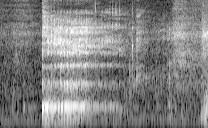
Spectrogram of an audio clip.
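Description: A loud, deep burp bursts out, holding a throaty rumble for about a third of a second before trailing off, followed by a short breathy sound.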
